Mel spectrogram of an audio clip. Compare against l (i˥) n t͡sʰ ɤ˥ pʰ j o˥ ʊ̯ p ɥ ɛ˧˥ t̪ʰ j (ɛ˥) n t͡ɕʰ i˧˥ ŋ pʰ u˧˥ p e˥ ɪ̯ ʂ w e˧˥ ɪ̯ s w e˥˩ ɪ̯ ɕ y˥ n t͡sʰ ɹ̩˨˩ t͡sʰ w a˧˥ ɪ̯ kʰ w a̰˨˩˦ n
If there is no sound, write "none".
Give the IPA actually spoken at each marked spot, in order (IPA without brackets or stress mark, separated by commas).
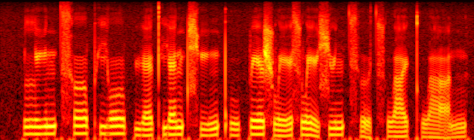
i˥, ɛ˥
